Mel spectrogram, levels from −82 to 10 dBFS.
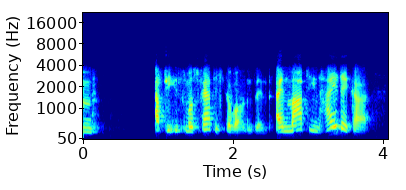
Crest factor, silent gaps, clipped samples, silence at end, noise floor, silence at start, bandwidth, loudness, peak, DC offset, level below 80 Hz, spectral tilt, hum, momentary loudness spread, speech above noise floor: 22 dB; none; under 0.1%; 0.25 s; -76 dBFS; 0 s; 6 kHz; -25 LUFS; -4 dBFS; under 0.1%; under -90 dBFS; -3.5 dB/octave; none; 9 LU; 51 dB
